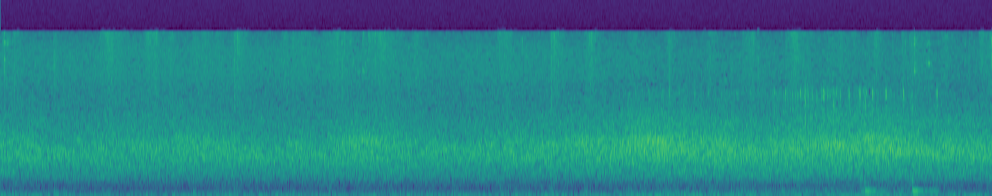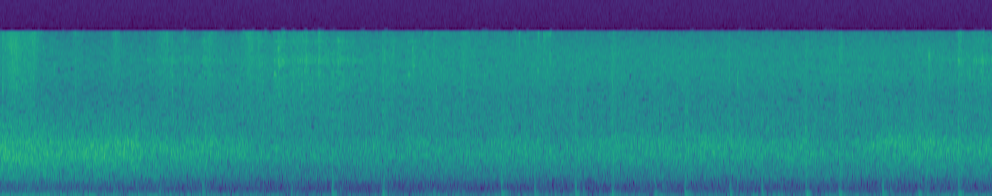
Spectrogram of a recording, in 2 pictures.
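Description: Footsteps crunch on dry ground and leaves.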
